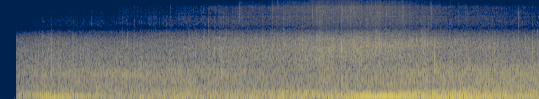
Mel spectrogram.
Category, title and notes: Sound effects > Vehicles
toyota yaris
Car, Tampere, field-recording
